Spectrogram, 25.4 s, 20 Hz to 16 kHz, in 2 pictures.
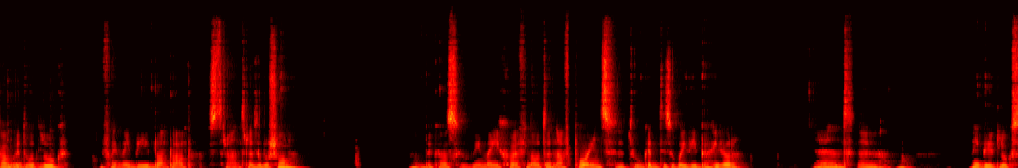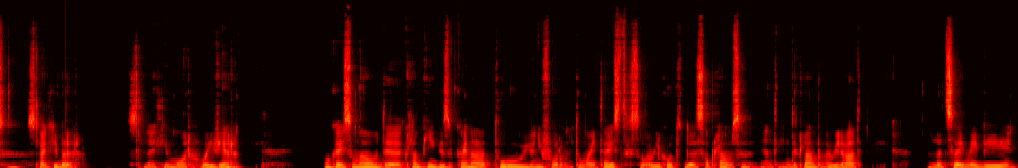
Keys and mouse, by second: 0.0 a, 0.5 alt+a, 1.8-3.2 middle drag, 3.2-12.3 drag, 7.7-8.7 d, 8.7-12.3 middle drag, 8.7-12.3 right drag, 9.1 d, 10.6 d, 14.0 d, 14.6 d, 14.7 d, 15.5 d, 17.7 alt+a, 21.1-24.4 drag.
